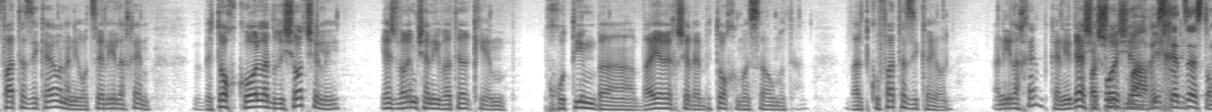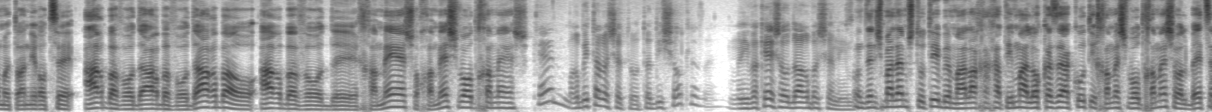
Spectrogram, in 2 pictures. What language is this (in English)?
Hebrew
